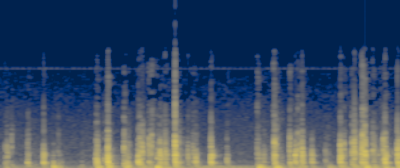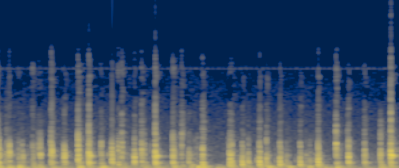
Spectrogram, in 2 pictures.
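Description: Fingertips with painted nails rapidly tap the round white-and-pink typewriter-style keycaps of a compact, hollow-bodied pink plastic mechanical keyboard resting on a desk. The result is a steady stream of short, crisp clacks with bright edges and a faint hollow body, each dying away almost instantly.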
